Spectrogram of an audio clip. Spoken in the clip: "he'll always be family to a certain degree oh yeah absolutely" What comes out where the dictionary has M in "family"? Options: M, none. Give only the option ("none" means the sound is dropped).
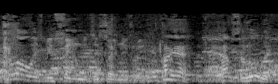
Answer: none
